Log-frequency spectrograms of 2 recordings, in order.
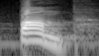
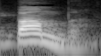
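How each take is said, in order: First: The word ends with a p sound. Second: The word ends with a b sound.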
